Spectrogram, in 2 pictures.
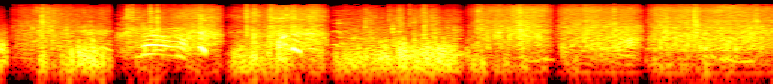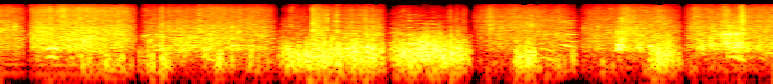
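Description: Wet mud splashing and sloshing as bodies are thrown and thrash in a flooded mud pit, with short shouts or yells about a second and two seconds in.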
